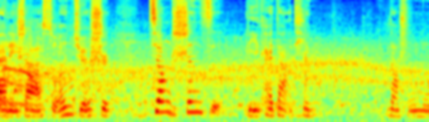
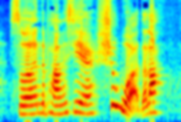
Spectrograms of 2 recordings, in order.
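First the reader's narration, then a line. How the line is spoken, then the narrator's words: Loud announcement. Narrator (Chinese): 他高声宣布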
